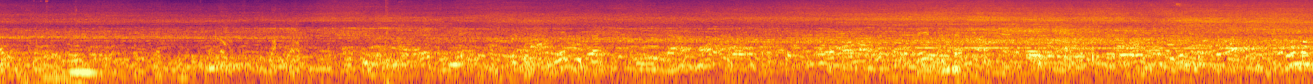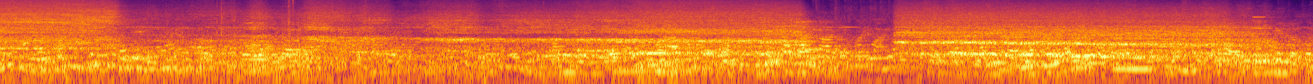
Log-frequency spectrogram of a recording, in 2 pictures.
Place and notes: Gent, België - In the pastry shop
Aux Merveilleux de Fred (name in french), Mageleinstraat. An establishment where pastries and coffee are sold : it’s delicious and friendly. Terrible and adorable grandmothers !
